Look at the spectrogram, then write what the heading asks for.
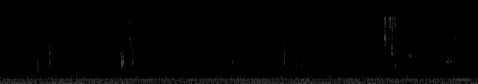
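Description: Faint chewing of a breaded chicken strip with the mouth closed: soft, scattered mouth clicks, one sharper click about four seconds in, over a low steady hum.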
